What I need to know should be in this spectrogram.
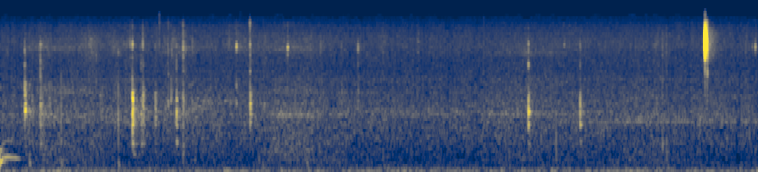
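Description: A young woman speaks softly close to a phone microphone.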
